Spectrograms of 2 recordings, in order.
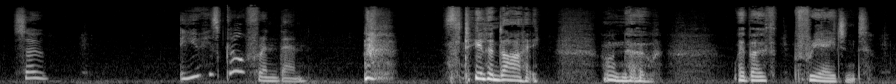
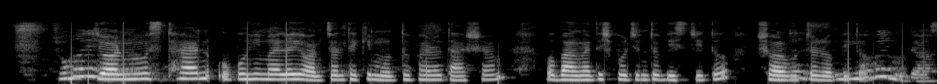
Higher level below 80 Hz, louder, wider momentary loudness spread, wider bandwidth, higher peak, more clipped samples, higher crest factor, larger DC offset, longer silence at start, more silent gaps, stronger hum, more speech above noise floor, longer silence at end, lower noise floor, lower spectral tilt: first, -52 dBFS vs -58 dBFS; about the same, -19 LUFS vs -20 LUFS; first, 21 LU vs 12 LU; first, 17 kHz vs 7.8 kHz; about the same, -2 dBFS vs -2 dBFS; neither; about the same, 20 dB vs 16 dB; neither; about the same, 0.15 s vs 0.15 s; neither; neither; first, 32 dB vs 22 dB; first, 0.25 s vs 0 s; first, -51 dBFS vs -41 dBFS; second, -4.5 dB/octave vs -6.5 dB/octave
